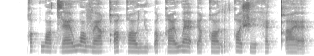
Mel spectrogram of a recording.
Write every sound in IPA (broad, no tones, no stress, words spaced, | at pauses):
qukwɒd͡zæ wɒvæ qʼoqo lʲuʔuqe wæʔeqor qoʃehækqʼæ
